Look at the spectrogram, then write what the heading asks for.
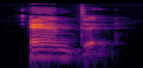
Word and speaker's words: ended: Si usted se fija, cuando termine en una D, usted pronuncia D al final. Ended, ended. No es como el demás, que por ejemplo aquí decíamos danced, danced. No decimos danced, danced. Pero aquí, como termina en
